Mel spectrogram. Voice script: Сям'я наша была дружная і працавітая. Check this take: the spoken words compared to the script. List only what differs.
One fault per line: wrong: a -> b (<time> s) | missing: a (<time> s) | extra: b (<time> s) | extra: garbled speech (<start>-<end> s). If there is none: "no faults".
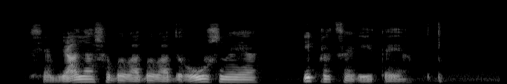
extra: была (1.5 s)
